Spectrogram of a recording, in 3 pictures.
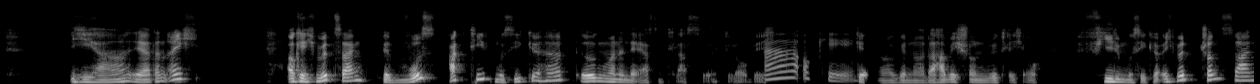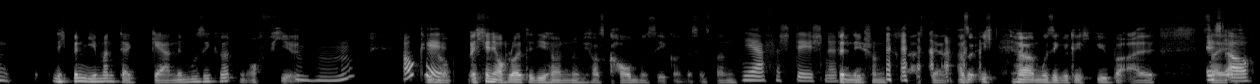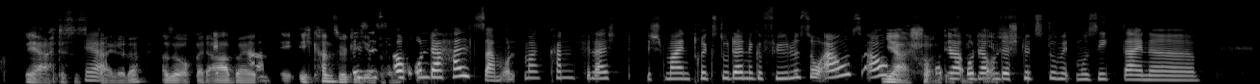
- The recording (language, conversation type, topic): German, podcast, Wie hat sich dein Musikgeschmack über die Jahre verändert?
- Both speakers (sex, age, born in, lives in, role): female, 35-39, Germany, United States, host; male, 25-29, Germany, Germany, guest
- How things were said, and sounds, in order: stressed: "viel"; laugh; unintelligible speech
